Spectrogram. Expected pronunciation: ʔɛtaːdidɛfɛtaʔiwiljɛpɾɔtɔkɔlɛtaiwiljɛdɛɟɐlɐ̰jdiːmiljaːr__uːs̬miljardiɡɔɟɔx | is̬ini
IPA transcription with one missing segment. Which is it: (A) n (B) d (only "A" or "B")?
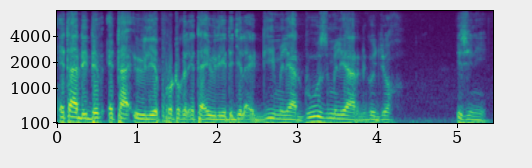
B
